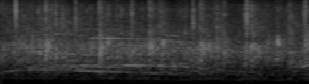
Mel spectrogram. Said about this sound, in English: So applause is a wonderful way to honor people.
